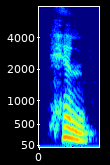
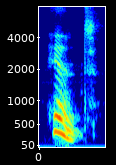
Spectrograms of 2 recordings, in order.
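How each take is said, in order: First: Said in the usual way. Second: "hint" said on a much higher note; raised pitch on hint. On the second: Shown as a demonstration. Teacher modelling "hint" for learners, raised pitch. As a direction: lift "hint" clearly higher than the first take. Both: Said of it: "Now you say it".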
